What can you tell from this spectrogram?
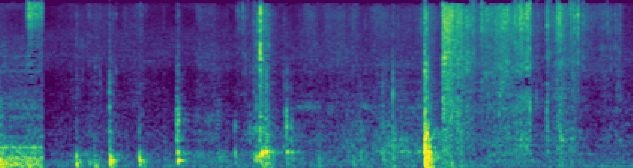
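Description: Hands handling a cardboard box and its paper wrapping while unpacking a ceramic plate: a few light knocks and taps, then a stretch of crinkling paper.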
